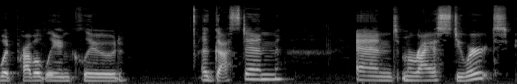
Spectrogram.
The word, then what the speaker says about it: Maria: Mariah Stewart. It's spelled like Maria, but I learned from Jasmine Holmes that it's pronounced Mariah Stewart.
